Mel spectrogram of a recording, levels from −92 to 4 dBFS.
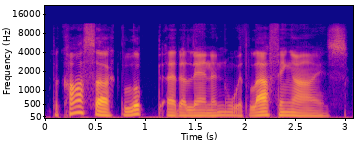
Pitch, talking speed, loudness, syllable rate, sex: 115 Hz, 155 wpm, -20 LUFS, 4.7 syllables/s, male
